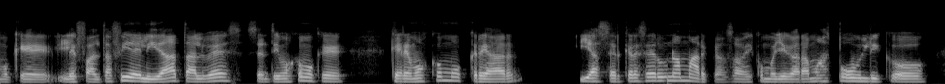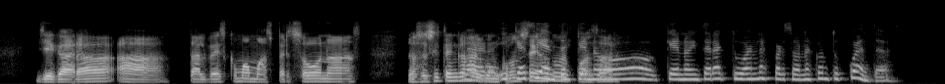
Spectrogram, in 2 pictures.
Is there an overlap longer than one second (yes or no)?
yes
